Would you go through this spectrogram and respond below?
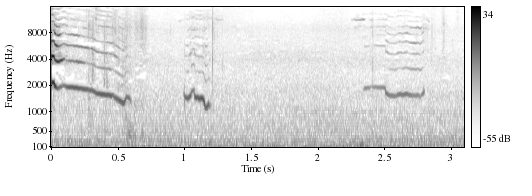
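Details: Puppies squeaking outdoors on their first walk, afraid of being outside: thin high whistling whines that slide downward, three short ones over a few seconds, above a low steady background rumble.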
